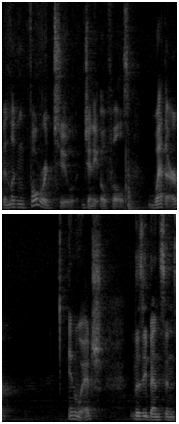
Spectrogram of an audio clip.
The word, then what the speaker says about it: Offill: I always pronounce it awful, but it's Offill.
